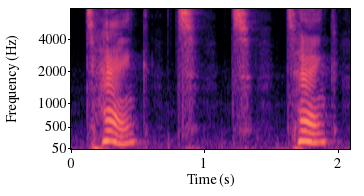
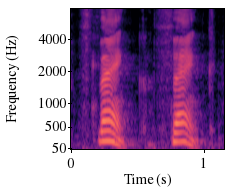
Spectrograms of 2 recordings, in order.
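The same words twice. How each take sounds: First: "tank" with a crisp t, tongue hidden; hard t, no th, in "tank"; t pronunciation demo. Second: High, separated "Thank" with clear th; carefully modelled th in "thank"; th pronunciation demo. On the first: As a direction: break out the "t", then say "tank". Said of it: "you do not see the tongue". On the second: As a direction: show the tongue on "Thank", twice. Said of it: "You see my tongue". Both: Shown as a demonstration.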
